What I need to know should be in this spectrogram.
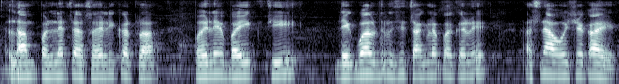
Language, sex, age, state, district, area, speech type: Marathi, male, 60+, Maharashtra, Nanded, rural, spontaneous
